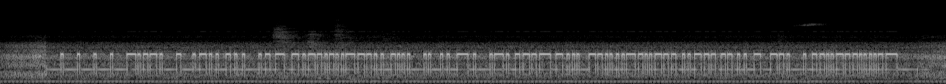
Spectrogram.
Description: RTTY (45.45 baud, 850 Hz shift), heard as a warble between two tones, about 1130 Hz centre, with radio static and the noise inside a lift. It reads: VA0WON DE 4X5EU TNX FER CALL. UR RST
